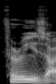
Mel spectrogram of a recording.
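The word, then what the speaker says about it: Fairuza: One is it Faiza Balk or Fariza Balk? – Fariza, I've always said it to be.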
